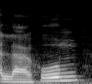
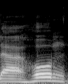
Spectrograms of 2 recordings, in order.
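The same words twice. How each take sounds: First: The vowel in 'hum' sounds closed, like 'hu'. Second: The vowel in 'hum' sounds open, like 'ho'. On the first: The speaker calls it right. "Kita nak lahum" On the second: The speaker calls it wrong. "Tak mau"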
